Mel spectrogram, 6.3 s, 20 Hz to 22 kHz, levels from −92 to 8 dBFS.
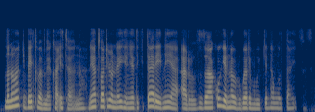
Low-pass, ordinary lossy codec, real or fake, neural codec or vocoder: none; none; fake; codec, 16 kHz, 0.8 kbps, ZipCodec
